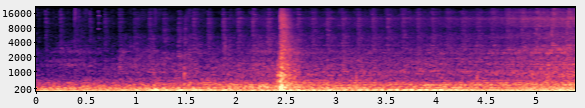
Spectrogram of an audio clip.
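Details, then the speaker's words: Ford truck just after an oil pan leak repair, running 15W-40 diesel oil, started and idling before warm-up; a smooth, even low idle with one brief thump and no knocking or ticking; the engine is quiet and healthy. "wow no the motor is actually quiet"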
